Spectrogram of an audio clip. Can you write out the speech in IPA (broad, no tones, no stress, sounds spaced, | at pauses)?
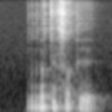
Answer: r œ t ẽ s œ k e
